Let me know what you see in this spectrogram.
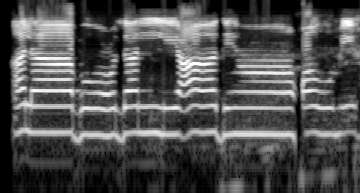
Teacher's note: اخفا کا قاعدہ کرتے ہوئے آواز کو تھوڑا پر رکھیں گے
